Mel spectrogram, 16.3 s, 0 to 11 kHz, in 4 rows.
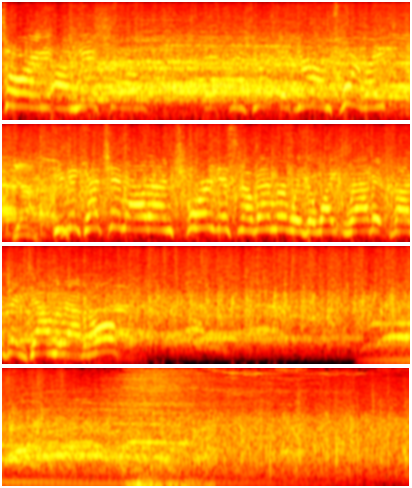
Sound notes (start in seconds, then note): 9.2 audience clapping and cheering; 13.4 lively chimes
